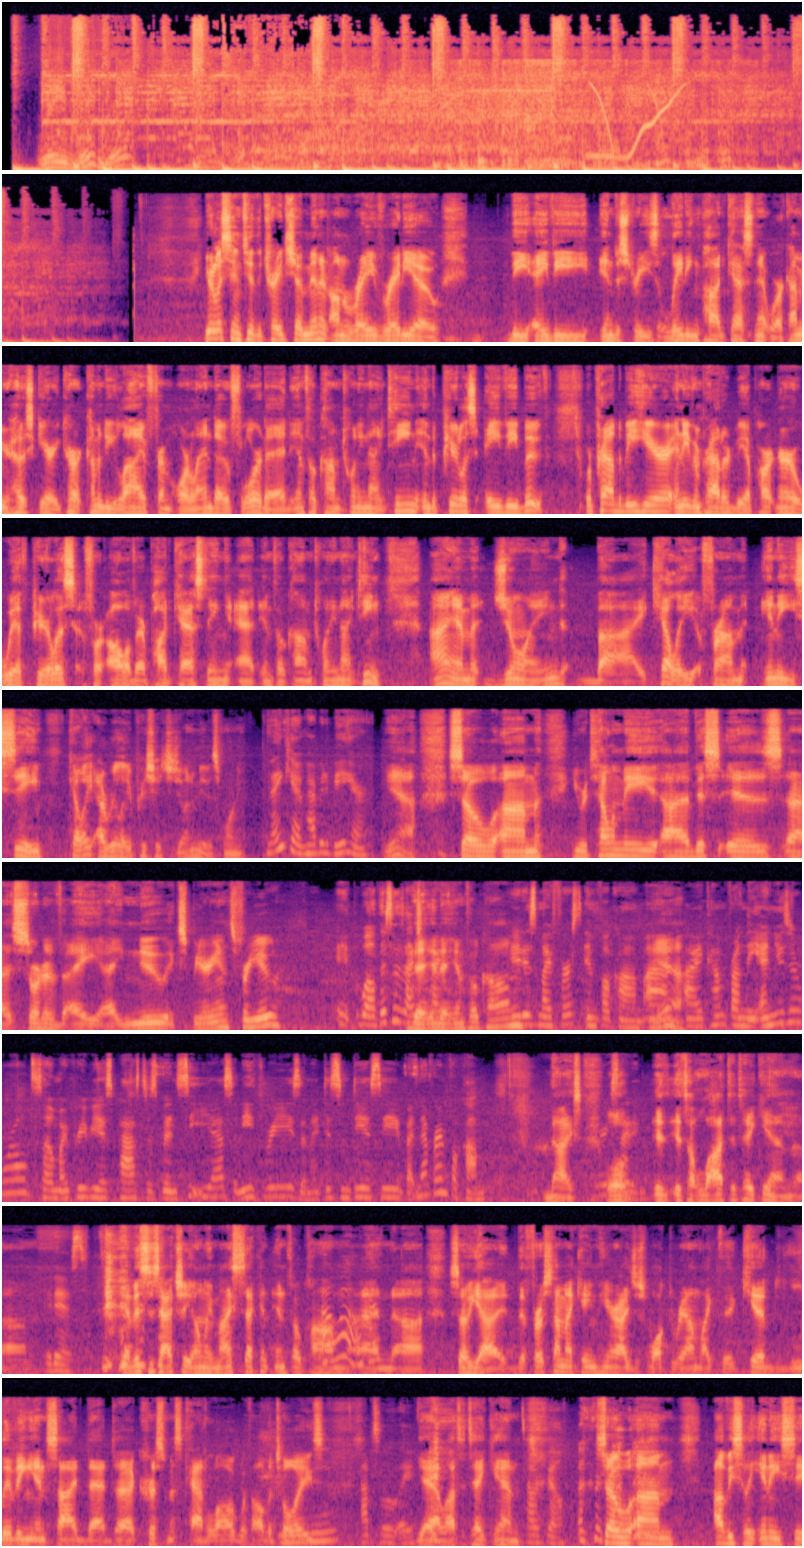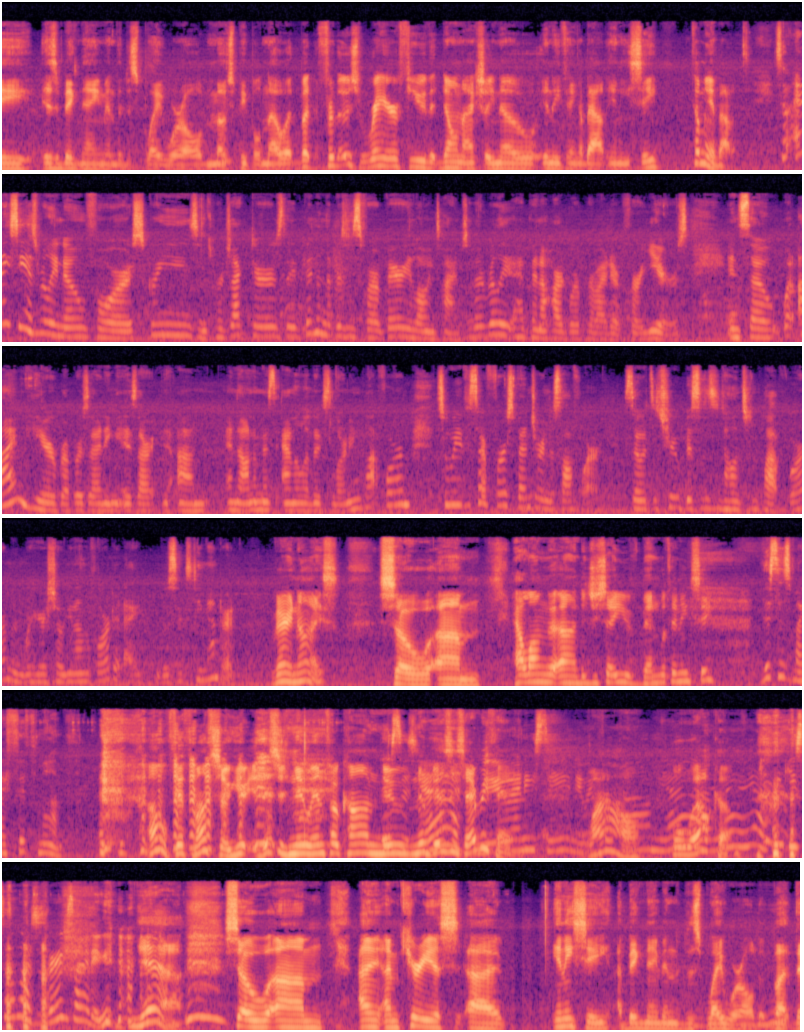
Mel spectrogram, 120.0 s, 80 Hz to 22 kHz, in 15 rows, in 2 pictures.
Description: interviews
June 13, 2019 - InfoComm, InfoComm Radio, Radio, rAVe [PUBS], The Trade Show Minute,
